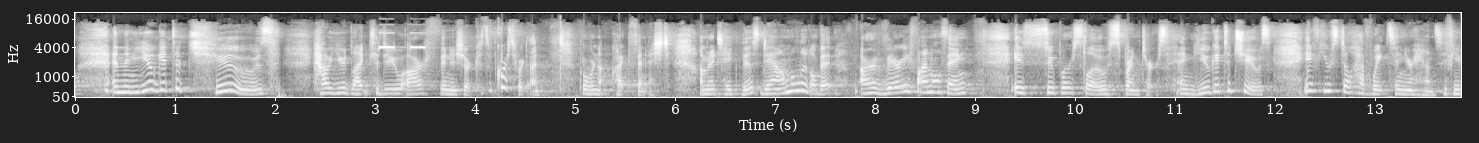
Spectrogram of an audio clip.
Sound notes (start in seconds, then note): 3.0 timer beeps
